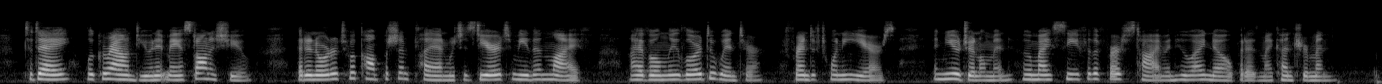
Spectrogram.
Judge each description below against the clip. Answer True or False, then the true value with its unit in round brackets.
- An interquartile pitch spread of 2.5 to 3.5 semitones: True (2.9 semitones)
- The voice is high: True (220 Hz)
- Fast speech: True (230 wpm)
